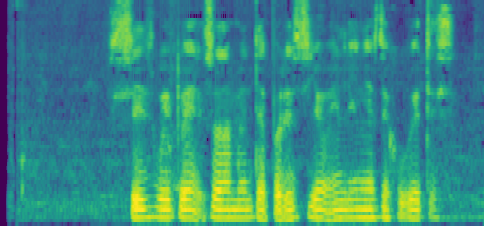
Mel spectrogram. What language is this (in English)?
Spanish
